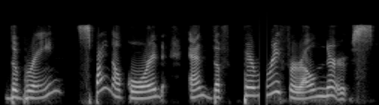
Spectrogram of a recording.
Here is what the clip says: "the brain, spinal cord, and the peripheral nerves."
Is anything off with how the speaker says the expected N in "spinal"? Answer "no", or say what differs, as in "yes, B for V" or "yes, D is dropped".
no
